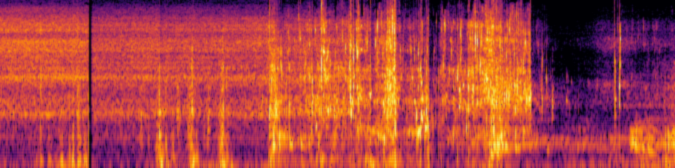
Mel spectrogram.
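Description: River current rushes near a waterfall at Morias Falls in Lagkaw, a loud continuous splashing and gurgling flow close by, growing busier and more turbulent partway through.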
